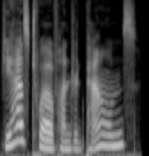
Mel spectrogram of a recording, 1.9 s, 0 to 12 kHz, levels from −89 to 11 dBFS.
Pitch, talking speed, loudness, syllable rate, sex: 220 Hz, 160 wpm, -18 LUFS, 4.3 syllables/s, female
